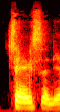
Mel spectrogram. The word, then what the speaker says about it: Chaisson: Uh, how do you say that, Chaisson? – Chaisson, yeah.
